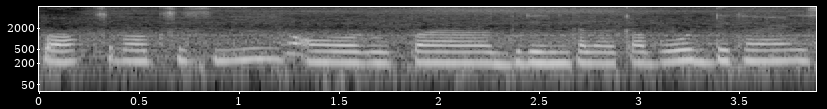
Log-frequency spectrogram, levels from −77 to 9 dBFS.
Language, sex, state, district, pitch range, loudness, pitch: Hindi, female, Chhattisgarh, Bilaspur, 215-245 Hz, -15 LUFS, 230 Hz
